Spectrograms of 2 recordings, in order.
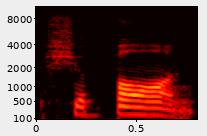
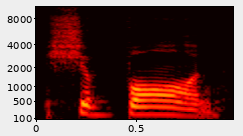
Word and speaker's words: Siobhan: about is Siobhan Vivian I hear her name being pronounces Chabon chiffon Vivian it's Siobhan it's a buh B hich makes a buff signed don't ask me why and si is Asha don't ask me why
